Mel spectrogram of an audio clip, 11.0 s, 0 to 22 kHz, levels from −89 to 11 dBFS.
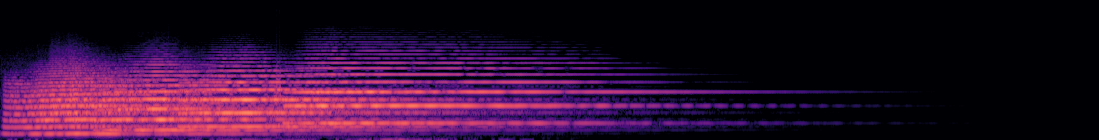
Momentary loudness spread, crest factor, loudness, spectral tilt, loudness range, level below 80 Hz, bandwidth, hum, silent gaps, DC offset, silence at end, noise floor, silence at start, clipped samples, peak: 19 LU; 20 dB; -18 LUFS; -6 dB/octave; 16 LU; -72 dBFS; 7.8 kHz; none; none; under 0.1%; 4.4 s; under -90 dBFS; 0 s; under 0.1%; -2 dBFS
